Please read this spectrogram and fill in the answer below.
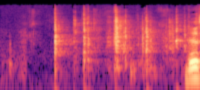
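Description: A quick series of light clicks and clinks of small hard plastic and metal parts being handled, starting about half a second in, as the drone's external GPS antenna is taken out and brought to the dome cover. A man's voice begins right at the end.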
